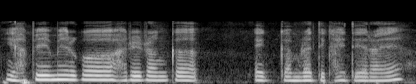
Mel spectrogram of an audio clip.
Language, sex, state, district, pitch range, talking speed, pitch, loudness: Hindi, female, Tripura, Dhalai, 185-210 Hz, 185 wpm, 190 Hz, -13 LUFS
